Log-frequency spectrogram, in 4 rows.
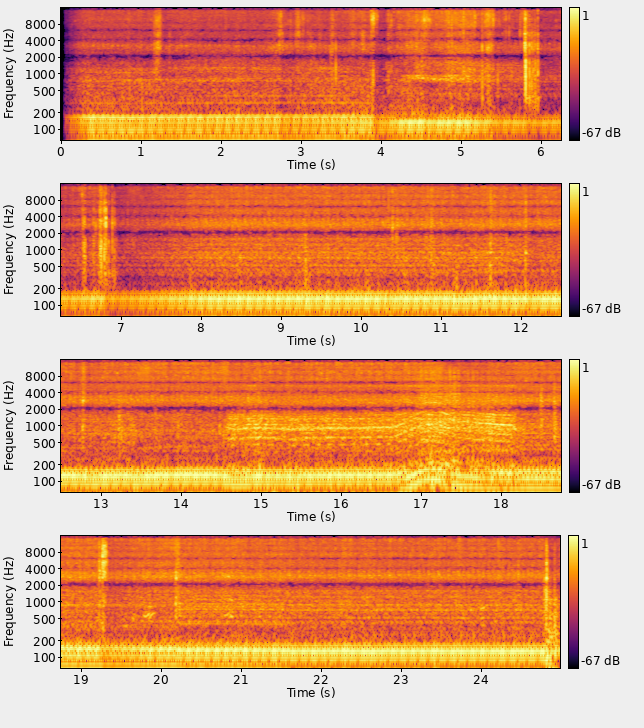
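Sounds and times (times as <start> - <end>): car engine drone: 0.0 - 24.9
transmission grinding: 1.0 - 8.1, 10.4 - 21.1.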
